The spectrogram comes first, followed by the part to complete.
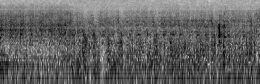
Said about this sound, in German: ich, zum Beispiel jetzt, ich fahre Motorrad, ich liebe das, ist cool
